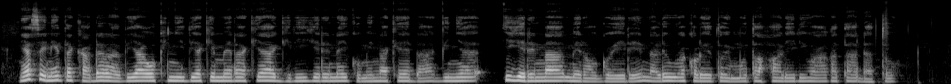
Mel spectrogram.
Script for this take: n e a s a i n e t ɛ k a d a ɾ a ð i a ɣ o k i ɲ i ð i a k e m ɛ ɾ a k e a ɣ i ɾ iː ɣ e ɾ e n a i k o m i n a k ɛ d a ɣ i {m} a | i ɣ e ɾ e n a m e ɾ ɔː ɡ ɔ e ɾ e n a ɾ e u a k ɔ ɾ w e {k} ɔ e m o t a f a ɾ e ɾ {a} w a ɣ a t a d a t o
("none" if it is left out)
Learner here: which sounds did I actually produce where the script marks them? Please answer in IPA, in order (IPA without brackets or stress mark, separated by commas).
ɲ, t, i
